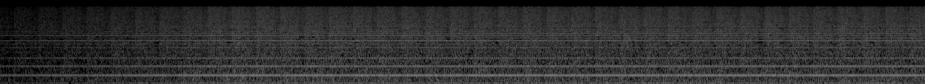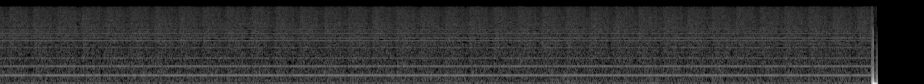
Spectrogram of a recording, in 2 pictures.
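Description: Steady electrical hum with hiss from the sound system, fading up over the first two seconds and then holding unchanged.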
